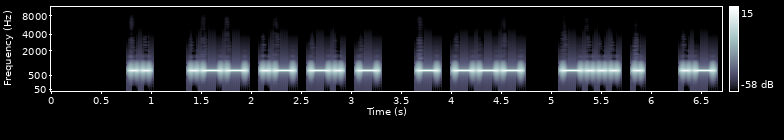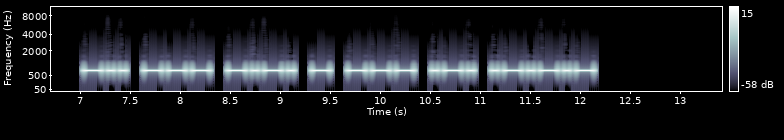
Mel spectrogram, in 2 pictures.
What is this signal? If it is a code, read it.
Morse code, heard as a keyed tone, about 20 wpm, 700 Hz. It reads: I WANT TO BE A DOCTOR.
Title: Sentences with 3-Word Phrases - 20wpm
